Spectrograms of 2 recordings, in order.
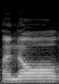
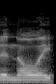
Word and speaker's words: anole: skinks jackson chameleons uh anole or pronounce it in nole take your pick it's the american chameleon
